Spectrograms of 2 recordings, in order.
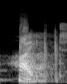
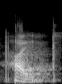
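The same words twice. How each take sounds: First: हाइट said as "hait" with a silent gh; हाइट pronounced "hait", no g sound; word said clearly. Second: हाइट repeated as "hait", gh silent; हाइट pronounced "hait", no g sound; word said clearly. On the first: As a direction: give the answer हाइट plainly, gh silent. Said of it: "इसका उच्चारण क्या होगा?". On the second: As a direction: repeat the answer हाइट with a falling close. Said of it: "क्या उच्चारण रहेगा?". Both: Shown as a demonstration.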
